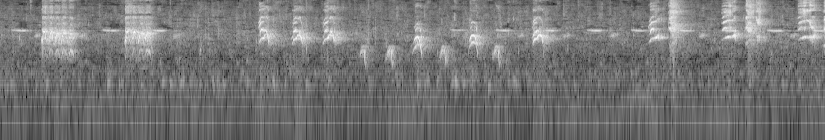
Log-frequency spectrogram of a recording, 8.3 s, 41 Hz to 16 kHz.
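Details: A 2020 champion albino long-tailed shrike used as a master lure for non-singing shrikes: broad harsh squawks, a descending sequence of short scratchy notes, then rapid raspy bursts.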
